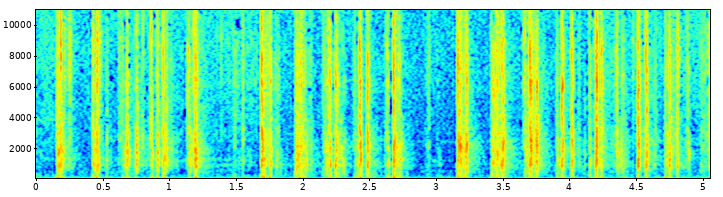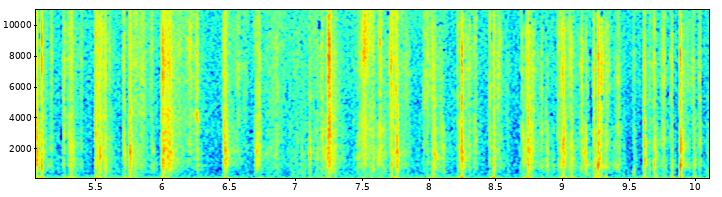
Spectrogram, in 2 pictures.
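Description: Long nails tap rapidly on the printed faces of a small, closed, rectangular cardboard matchbox held close to the mic. The taps come in quick, uneven bursts of short, dry clicks with a hollow, low thump and bright tips, each dying away almost at once. A steady low hum sits underneath throughout.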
